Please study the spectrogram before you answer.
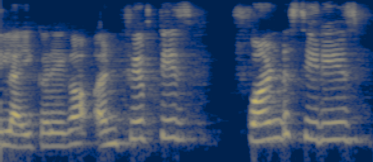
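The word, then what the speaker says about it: Pfund: And fifth is फंड series. P silent है यहाँ पे, इसको बोलते हैं फंड सीरीज।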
